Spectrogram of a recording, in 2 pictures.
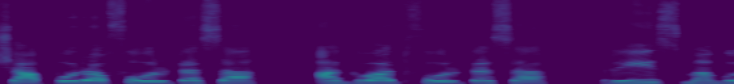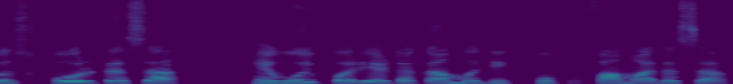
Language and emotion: Goan Konkani, neutral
